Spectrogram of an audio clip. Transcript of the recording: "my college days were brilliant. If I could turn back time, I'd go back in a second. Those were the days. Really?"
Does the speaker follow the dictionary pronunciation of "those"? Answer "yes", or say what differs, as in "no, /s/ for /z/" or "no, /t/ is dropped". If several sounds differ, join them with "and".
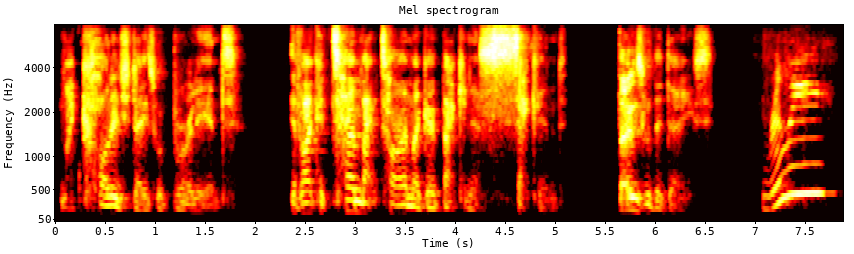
yes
